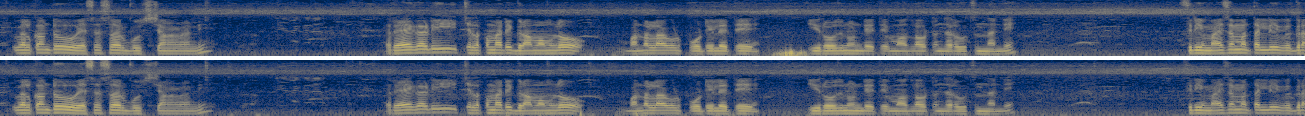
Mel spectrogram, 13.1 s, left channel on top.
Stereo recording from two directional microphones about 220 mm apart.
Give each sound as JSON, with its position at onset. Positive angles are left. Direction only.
{"t": 0.1, "sound": "speech", "side_deg": 0}
{"t": 3.8, "sound": "speech", "side_deg": 15}
{"t": 11.9, "sound": "speech", "side_deg": 15}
